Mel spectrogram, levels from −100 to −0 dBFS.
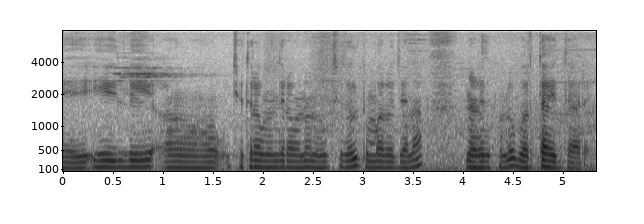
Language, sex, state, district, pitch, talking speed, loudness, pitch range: Kannada, male, Karnataka, Shimoga, 130 Hz, 110 wpm, -20 LUFS, 125-140 Hz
